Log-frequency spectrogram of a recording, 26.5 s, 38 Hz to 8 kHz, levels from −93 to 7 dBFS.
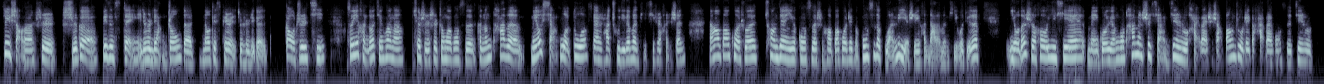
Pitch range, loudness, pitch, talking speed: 175-210 Hz, -21 LUFS, 190 Hz, 320 characters per minute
